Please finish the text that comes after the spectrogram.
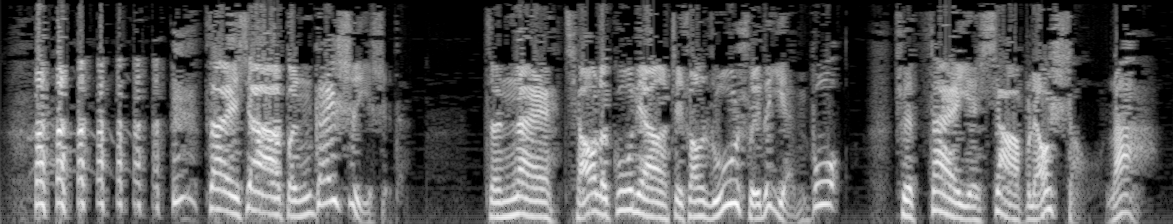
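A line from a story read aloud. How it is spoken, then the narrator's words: Sudden loud laughter. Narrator (Chinese): 少年秀士……突然大笑着说道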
